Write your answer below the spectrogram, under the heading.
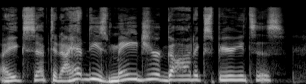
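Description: The recording is very clean, with a silent background. A man with an American accent speaks with lively intonation. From Massachusetts, Reading (Boston suburbs). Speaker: former psychiatric patient and author. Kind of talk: interview storytelling.

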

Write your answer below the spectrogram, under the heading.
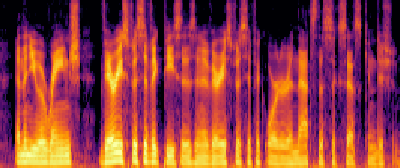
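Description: In a very clean recording with a silent background, a man with a medium pitch talks at a fairly quick pace in an animated tone. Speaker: podcast co-host and gamer. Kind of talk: casual banter about gaming. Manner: animated, jokey.

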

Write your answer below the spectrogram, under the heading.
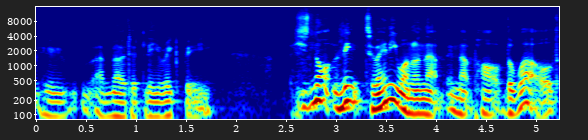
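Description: A man with a British accent, very wide pitch swings and long, frequent pauses. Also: fairly low pitch for a man, fairly quick pace. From England. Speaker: former extremist, counter-extremism director. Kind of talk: interview.

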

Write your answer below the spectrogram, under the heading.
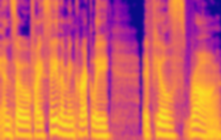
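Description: In a Canadian accent, a woman speaks at a moderate pace with a normal speaking voice and fairly low pitch, recorded very cleanly against a silent background. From Canada. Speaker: author. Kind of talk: interview monologue.

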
